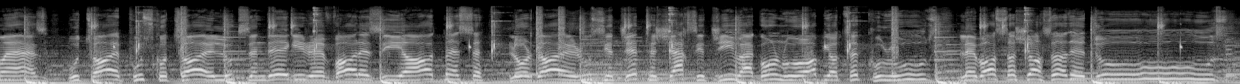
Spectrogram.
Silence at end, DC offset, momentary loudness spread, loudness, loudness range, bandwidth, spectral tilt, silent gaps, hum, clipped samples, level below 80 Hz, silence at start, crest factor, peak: 0 s; under 0.1%; 4 LU; -11 LUFS; 1 LU; 16.5 kHz; -5 dB/octave; none; none; under 0.1%; -16 dBFS; 0 s; 10 dB; 0 dBFS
